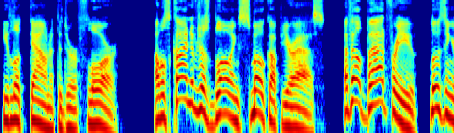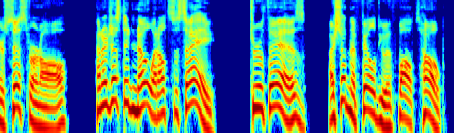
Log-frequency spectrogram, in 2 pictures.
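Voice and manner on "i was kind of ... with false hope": a lightly voiced gruff dwarf, raised and fast; gruff Frank voice. A narrator's reading. Frank snapping at Tony the Elf, lightly raised gruff voice. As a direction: push back hard at the elf, brisk.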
